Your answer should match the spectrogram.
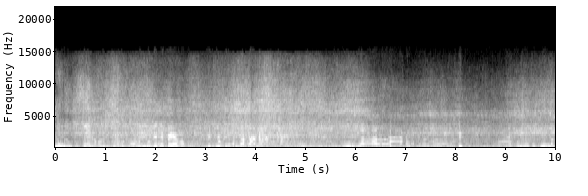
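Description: Several people talking and calling out in short, scattered bursts over a steady low rumble and hiss.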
